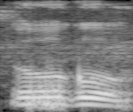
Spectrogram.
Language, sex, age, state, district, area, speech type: Kannada, male, 60+, Karnataka, Bangalore Rural, urban, read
